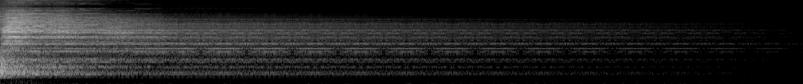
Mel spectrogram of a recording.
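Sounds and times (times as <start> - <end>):
Roland JV-2080 crash cymbal: 0.0 - 4.8.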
